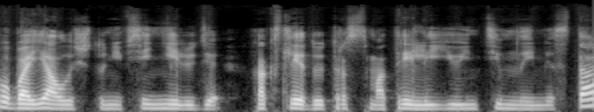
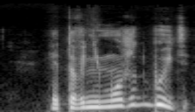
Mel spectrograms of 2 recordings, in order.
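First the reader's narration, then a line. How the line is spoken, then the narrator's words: Exclaiming in disbelief. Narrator (Russian): воскликнула сьючка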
